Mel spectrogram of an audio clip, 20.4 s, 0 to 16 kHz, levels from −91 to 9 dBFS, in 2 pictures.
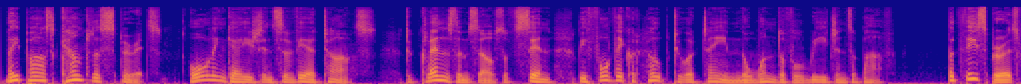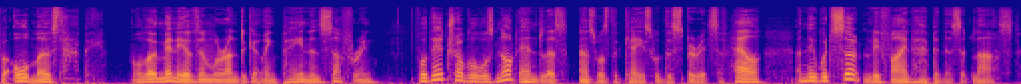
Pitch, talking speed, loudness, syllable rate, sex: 110 Hz, 180 wpm, -21 LUFS, 5.6 syllables/s, male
